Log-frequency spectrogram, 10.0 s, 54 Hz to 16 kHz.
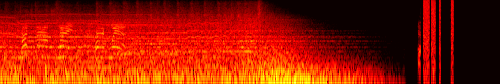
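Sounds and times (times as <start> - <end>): harsh static-like noise bursts: 8.4 - 9.1.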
